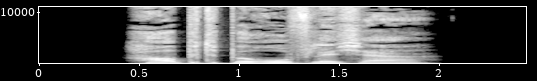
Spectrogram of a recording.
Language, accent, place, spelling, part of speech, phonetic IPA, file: German, Germany, Berlin, hauptberuflicher, adjective, [ˈhaʊ̯ptbəˌʁuːflɪçɐ], De-hauptberuflicher.ogg
- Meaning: inflection of hauptberuflich: 1. strong/mixed nominative masculine singular 2. strong genitive/dative feminine singular 3. strong genitive plural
